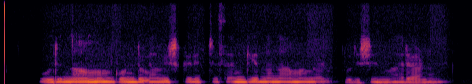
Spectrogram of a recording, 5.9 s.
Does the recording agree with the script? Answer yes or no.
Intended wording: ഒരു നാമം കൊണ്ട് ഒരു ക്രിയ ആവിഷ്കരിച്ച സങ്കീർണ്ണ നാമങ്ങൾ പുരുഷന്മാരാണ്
no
